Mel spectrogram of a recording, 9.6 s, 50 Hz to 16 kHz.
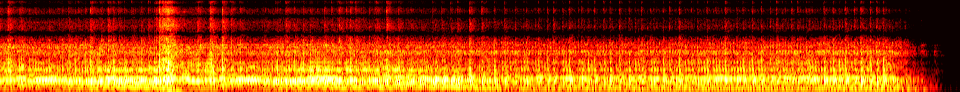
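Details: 1977 Honda CR125M Elsinore two-stroke just after a top-end rebuild (piston circlip had come off), not yet heat-cycled: a crisp, even ring-ding that blips once, settles into a steady run, then cuts off. Normal running.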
